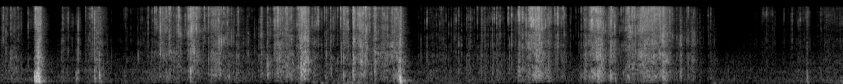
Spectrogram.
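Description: Clear plastic saree packet crinkling as it is handled and opened, in repeated rustling bursts with a couple of sharp clicks. The rustling stops about seven seconds in.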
